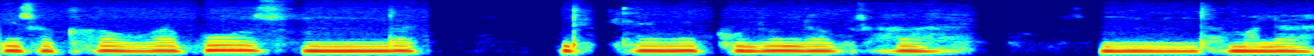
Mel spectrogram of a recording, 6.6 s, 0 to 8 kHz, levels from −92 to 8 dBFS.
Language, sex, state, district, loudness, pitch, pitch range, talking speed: Hindi, female, Bihar, Araria, -14 LUFS, 195 Hz, 190-205 Hz, 110 wpm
